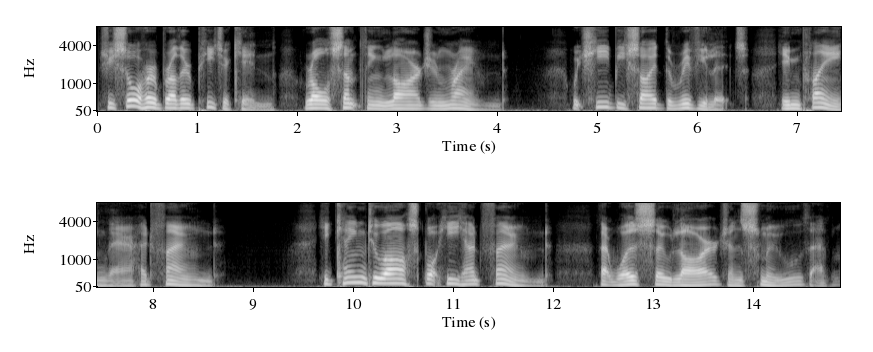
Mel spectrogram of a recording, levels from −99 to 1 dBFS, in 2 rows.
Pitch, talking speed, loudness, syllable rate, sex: 120 Hz, 145 wpm, -19 LUFS, 4.0 syllables/s, male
